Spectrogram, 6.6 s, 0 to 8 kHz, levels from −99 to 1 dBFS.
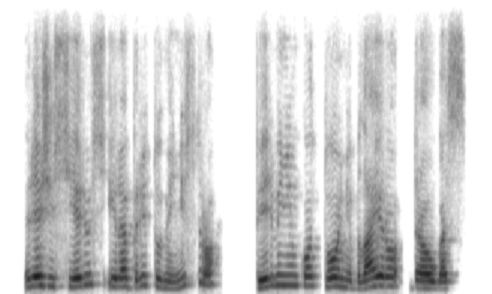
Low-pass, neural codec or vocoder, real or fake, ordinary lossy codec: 7.2 kHz; codec, 16 kHz, 6 kbps, DAC; fake; Opus, 32 kbps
